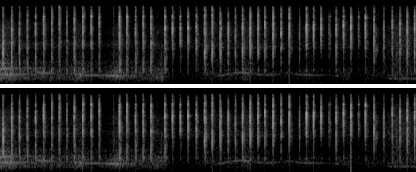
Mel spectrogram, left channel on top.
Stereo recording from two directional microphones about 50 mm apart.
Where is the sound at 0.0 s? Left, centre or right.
Centre.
